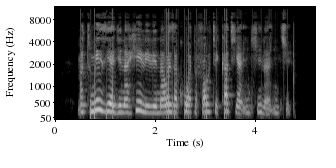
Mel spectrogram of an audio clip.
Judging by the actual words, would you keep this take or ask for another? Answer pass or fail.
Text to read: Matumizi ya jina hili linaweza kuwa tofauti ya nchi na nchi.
fail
